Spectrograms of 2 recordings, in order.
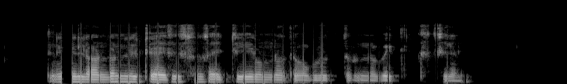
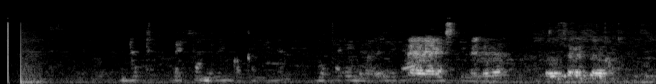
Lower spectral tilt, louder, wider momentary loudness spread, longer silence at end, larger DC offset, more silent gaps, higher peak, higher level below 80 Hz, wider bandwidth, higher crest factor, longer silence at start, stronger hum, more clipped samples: first, -6 dB/octave vs -4 dB/octave; second, -27 LUFS vs -24 LUFS; second, 10 LU vs 24 LU; first, 1 s vs 0 s; neither; first, 3.38-3.42 s vs none; second, -8 dBFS vs -2 dBFS; about the same, -54 dBFS vs -56 dBFS; about the same, 7.4 kHz vs 7.6 kHz; second, 20 dB vs 26 dB; first, 0.5 s vs 0.2 s; neither; neither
